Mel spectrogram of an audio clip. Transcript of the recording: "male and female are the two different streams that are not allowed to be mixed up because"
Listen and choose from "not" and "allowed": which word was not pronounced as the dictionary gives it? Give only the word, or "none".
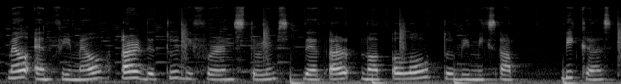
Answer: none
